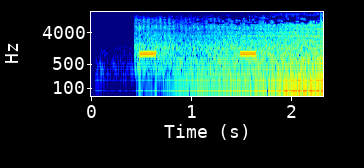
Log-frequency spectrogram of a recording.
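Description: Film countdown leader sound effect: two short, steady high beeps a second apart, starting about half a second in, over a low hum that slowly builds.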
